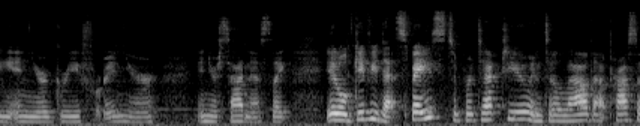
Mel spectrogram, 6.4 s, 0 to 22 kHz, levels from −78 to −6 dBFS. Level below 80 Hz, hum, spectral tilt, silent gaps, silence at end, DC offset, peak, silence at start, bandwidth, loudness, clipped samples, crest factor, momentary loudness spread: -58 dBFS; none; -4.5 dB/octave; none; 0 s; under 0.1%; -12 dBFS; 0 s; 15.5 kHz; -33 LUFS; under 0.1%; 22 dB; 14 LU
